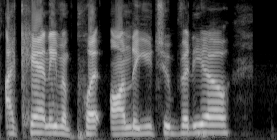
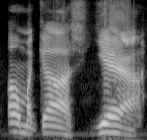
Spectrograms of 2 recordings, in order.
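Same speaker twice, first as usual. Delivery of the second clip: imitating half-hearted interest; unenthusiastic playing along; slower than usual. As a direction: feign mild enthusiasm without feeling it. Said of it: "she's not really feeling it, but she's, like, playing along".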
